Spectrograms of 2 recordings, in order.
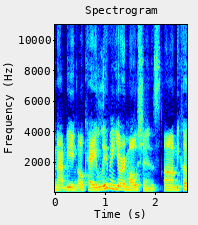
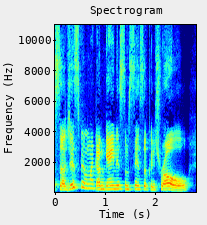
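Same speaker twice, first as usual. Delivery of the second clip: normal talking voice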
